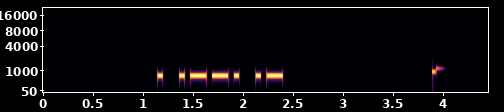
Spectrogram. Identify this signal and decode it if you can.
Morse code, heard as a keyed tone, about 23 wpm, 700 Hz. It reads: EPA
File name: ARRL Sections v2 - 22wpm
